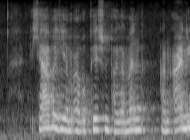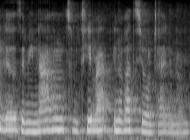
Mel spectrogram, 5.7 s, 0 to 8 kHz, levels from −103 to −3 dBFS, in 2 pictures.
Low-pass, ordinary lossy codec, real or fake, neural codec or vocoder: none; none; fake; codec, 16 kHz, 16 kbps, FreqCodec, smaller model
